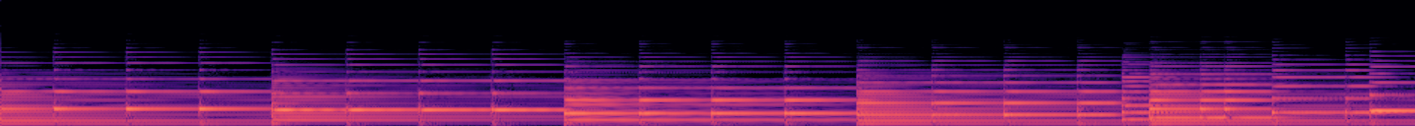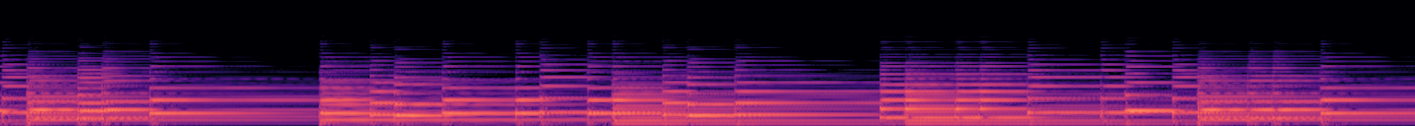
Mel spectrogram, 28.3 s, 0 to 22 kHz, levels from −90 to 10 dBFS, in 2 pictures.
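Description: No faults can be heard anywhere in the audio, so there is nothing technical to report.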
